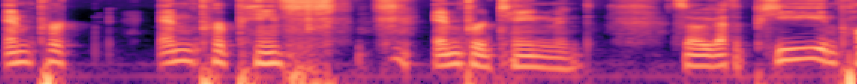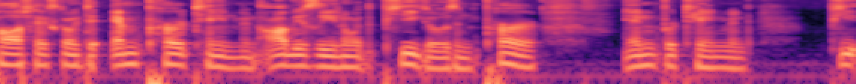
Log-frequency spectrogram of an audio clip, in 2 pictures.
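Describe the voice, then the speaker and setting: Rambling young man, low voice. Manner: rambling, self-deprecating, deadpan jokes with many restarts. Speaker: podcast host. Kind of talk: rambling solo podcast monologue.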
